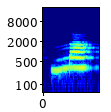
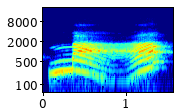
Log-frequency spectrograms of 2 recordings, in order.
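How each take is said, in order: First: The syllable is said in the fifth tone. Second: The syllable is said in the third tone. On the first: "And the fifth one" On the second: "The third tone"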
